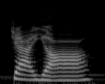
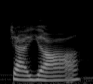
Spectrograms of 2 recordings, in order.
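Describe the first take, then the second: No difference in how they are said.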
